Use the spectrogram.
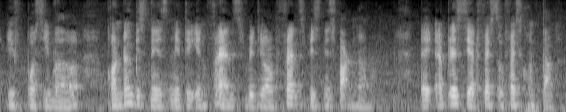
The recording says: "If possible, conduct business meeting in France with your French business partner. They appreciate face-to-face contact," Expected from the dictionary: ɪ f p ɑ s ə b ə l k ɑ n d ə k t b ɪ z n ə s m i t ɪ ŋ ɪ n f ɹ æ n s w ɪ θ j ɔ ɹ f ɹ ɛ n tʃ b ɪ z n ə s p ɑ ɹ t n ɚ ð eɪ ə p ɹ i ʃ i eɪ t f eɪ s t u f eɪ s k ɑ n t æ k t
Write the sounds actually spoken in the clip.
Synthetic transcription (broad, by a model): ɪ f p ɑ s ə b ə l k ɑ n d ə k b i s n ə s m i t ɪ ŋ ɪ n f ɹ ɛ n s w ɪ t j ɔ f ɹ ɛ n s b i s n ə s p ɑ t n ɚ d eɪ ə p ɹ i s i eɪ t f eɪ s t u f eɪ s k ɑ n t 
